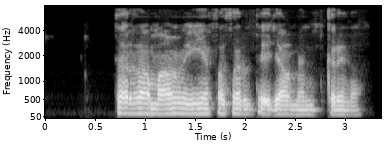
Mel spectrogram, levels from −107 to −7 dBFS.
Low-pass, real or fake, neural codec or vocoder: 7.2 kHz; fake; codec, 16 kHz, 16 kbps, FunCodec, trained on LibriTTS, 50 frames a second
